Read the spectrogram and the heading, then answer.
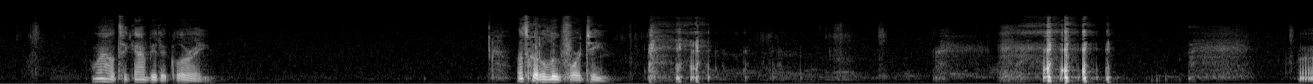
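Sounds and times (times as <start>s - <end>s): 
speech: 0.9s - 2.2s, 5.3s - 6.2s
laughter: 6.5s - 11.2s
pages of books turning: 7.5s - 9.0s.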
